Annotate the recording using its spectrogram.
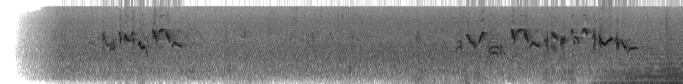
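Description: Songbird singing: two runs of quick, swooping chirps, one about a second in and a longer one from about six seconds. Under them is a steady outdoor hiss.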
